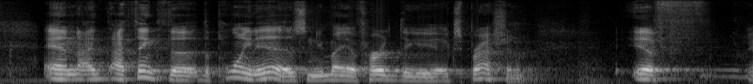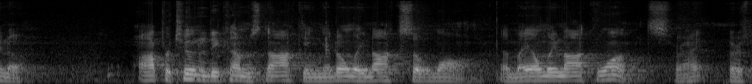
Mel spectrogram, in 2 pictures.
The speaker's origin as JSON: {"language": "English", "town": "Maryville", "region": "Tennessee", "country": "United States", "tie": "born or raised there", "also_born_or_lived": "Kentucky", "said": "When I was a kid, my family lived in Maryville. We moved down here from Kentucky after my third grade year."}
